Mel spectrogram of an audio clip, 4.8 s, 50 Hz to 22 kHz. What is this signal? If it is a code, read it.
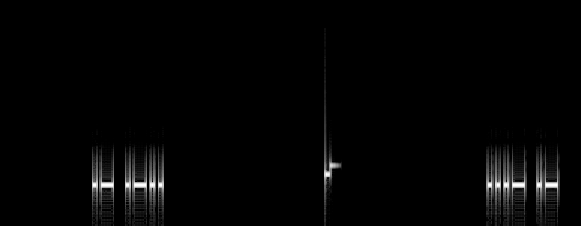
Morse code, heard as a keyed tone, about 36 wpm, 700 Hz. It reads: AL VA
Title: US States 35wpm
